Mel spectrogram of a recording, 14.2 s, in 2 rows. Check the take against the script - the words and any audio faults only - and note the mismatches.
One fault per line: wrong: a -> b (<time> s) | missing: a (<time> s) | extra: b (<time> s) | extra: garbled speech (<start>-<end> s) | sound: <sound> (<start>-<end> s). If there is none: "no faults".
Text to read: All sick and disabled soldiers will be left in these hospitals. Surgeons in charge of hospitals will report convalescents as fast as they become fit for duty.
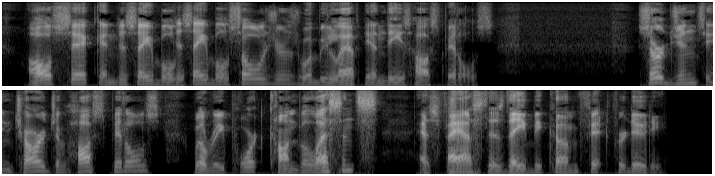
extra: disabled (1.7 s)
